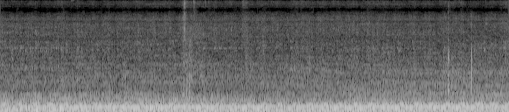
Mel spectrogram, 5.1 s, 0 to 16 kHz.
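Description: Dodge D5N truck with a 245 Hemi engine, freshly started after five years of sitting, runs at a steady close idle with a continuous low rumble and faint ticking from dry valvetrain.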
